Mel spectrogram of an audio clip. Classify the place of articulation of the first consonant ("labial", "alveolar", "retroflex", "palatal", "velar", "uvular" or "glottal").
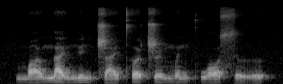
labial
